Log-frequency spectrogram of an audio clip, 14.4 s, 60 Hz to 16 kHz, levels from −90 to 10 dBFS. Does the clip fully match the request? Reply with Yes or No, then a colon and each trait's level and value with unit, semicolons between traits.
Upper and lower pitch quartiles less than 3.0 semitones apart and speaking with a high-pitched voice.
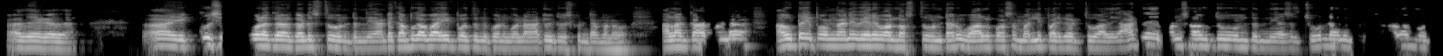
No: narrow, 2.6 semitones; medium, 150 Hz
